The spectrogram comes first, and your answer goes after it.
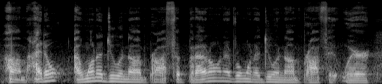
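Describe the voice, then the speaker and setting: A man with a low, gravelly voice speaks frankly as a podcast guest, reflecting on his past in an unhurried, conversational way. He often pauses with fillers and restarts, and a faint hiss runs beneath the recording.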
